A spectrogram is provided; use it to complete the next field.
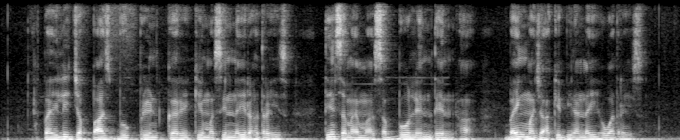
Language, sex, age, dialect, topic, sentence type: Chhattisgarhi, male, 60-100, Central, banking, statement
